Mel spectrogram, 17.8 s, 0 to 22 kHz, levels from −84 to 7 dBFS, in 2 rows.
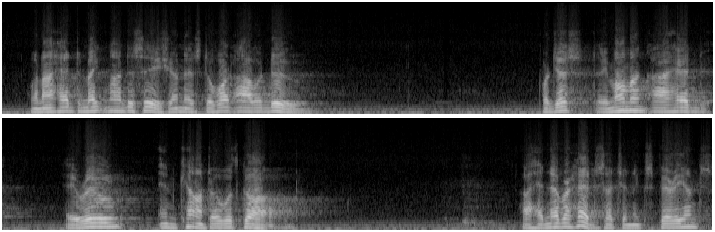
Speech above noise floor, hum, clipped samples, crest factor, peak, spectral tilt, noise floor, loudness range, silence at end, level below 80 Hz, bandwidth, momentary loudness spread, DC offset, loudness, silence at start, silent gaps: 25 dB; none; under 0.1%; 18 dB; -4 dBFS; -8 dB/octave; -46 dBFS; 9 LU; 0 s; -44 dBFS; 15 kHz; 15 LU; under 0.1%; -21 LUFS; 0 s; none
